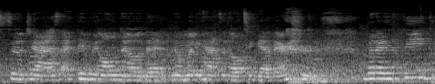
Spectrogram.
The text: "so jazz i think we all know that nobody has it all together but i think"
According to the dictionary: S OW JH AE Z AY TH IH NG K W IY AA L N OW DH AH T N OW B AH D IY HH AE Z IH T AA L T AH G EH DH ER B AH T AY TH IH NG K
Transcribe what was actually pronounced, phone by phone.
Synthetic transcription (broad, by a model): S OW JH AE Z AY TH IH NG K W IY AA L N OW DH AH T N OW B AH D IY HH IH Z IH T AA L T AH G EH DH ER B AH T AY TH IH NG K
